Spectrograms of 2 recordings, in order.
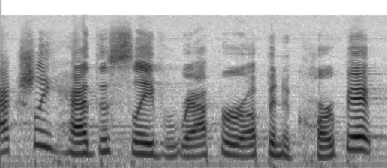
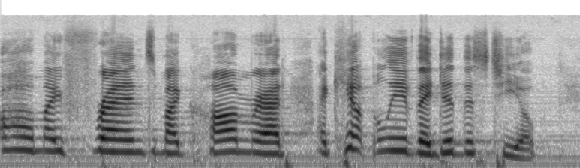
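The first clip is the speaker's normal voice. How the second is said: mock crocodile-tears, tearful grieving voice; 2 semitones higher than usual. Retelling Julius Caesar receiving Pompey's head: imitating fake tearful crying. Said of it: "he cried and was like".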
